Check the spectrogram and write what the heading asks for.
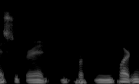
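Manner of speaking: soft, halting stumble on "important"; stumbling over IMPORTANT. Real, not acted. Game master hedging about what research might find, stumbling on "important". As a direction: break off at "im-", then quietly say "important". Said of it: "He stumbled over the word important".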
